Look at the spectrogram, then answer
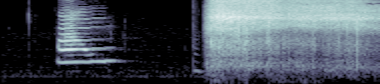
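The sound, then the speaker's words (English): A person imitates a cat with one drawn-out meow, followed after a short pause by a loud, sustained hissing rush of noise that lasts to the end. “I need a meow of the week. Yeah. I'll demonstrate for you. Meow. Meow.”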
